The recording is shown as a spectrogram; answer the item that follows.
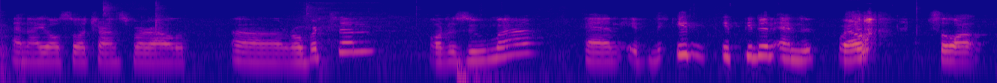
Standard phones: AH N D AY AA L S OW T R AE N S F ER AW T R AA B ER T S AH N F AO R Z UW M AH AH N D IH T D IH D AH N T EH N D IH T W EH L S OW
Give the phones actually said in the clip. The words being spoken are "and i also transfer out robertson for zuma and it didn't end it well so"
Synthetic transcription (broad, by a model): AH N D AY AA L S OW T R AE N S F ER AW T R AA B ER T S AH N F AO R Z UW M AH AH N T IH T D IH D AH N T EH N D IH T W EH L S OW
